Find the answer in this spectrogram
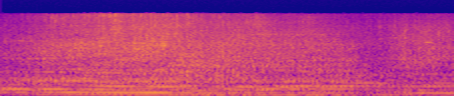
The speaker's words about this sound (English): driving experience gives people a chance to either drive or ride along in a NASCAR style stock car. This is as close as you could get to the real thing, driving the exact same tracks that they were just here just a few days ago here at New Hampshire.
